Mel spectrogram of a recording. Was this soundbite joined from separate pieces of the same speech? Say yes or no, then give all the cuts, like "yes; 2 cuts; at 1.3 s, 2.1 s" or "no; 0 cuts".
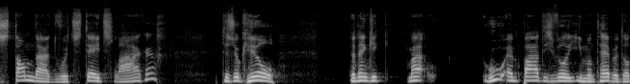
no; 0 cuts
